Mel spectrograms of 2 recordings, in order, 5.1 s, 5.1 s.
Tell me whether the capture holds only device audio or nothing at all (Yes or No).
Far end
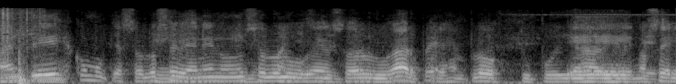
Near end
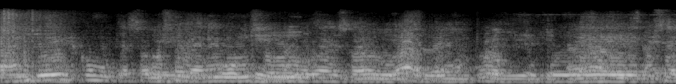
No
